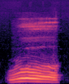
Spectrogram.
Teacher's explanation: And then, you know, oo is kind of like a W sound, but, you know, a W sound is kind of almost like an oo sound as a vowel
